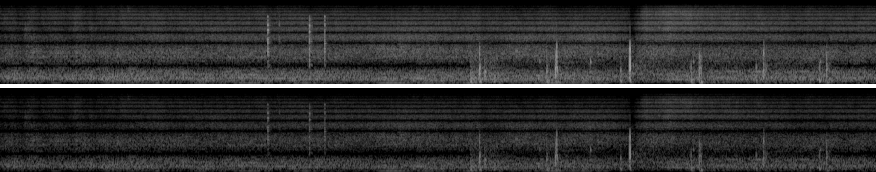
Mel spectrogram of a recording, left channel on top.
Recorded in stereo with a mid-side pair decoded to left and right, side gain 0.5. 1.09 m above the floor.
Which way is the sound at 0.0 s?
40° left.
